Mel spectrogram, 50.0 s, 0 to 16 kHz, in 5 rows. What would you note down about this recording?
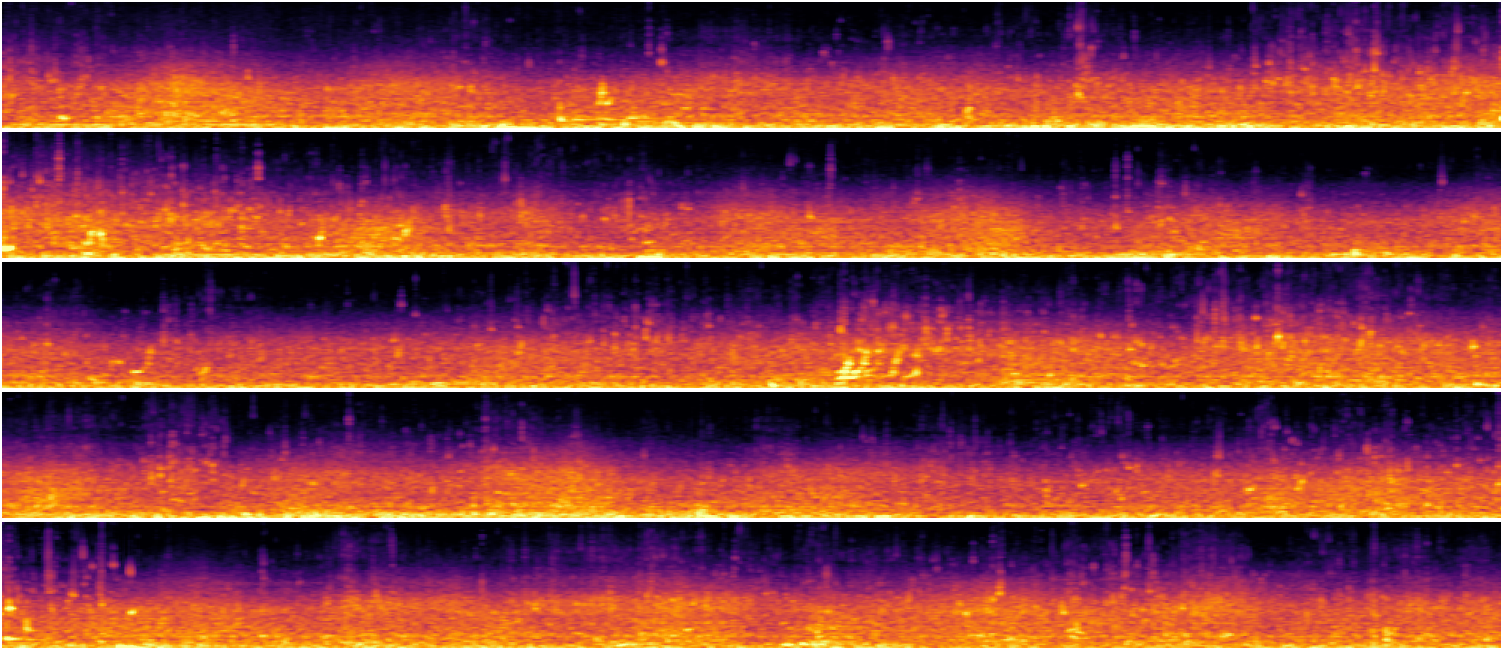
Mediterranean sea, lapping on the shore on a calm evening. from the shore people and cars can be heard. Binaural recording. Artificial head microphone set up on some rocks on a breakwater, about 2 meters away from the waterline. Microphone facing north east. Recorded with a Sound Devices 702 field recorder and a modified Crown - SASS setup incorporating two Sennheiser mkh 20 microphones.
